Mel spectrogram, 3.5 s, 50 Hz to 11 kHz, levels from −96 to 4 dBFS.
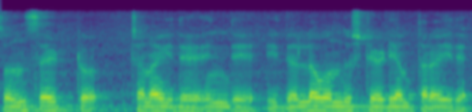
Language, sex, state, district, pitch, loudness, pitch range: Kannada, male, Karnataka, Bellary, 115 Hz, -16 LUFS, 110-120 Hz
